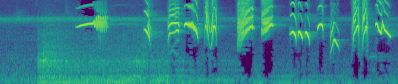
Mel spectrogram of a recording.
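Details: A female Oriental magpie-robin sings to stimulate males, a rapid series of sweet, clear whistles and sharp, rising notes, broken by short pauses, over a faint steady hum.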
